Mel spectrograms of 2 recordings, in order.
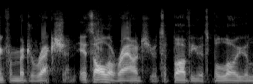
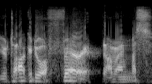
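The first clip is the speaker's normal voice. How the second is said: irritated, angry man's voice, pitched higher; 5 semitones higher, 5 dB louder than usual. A voice rings out from the darkness inside a magic ring: angry man's voice. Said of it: "that angry man was in".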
